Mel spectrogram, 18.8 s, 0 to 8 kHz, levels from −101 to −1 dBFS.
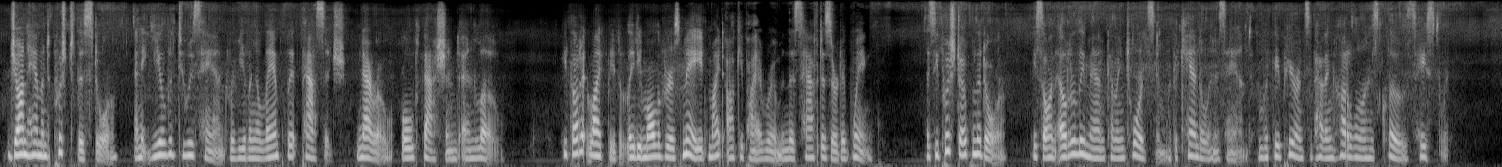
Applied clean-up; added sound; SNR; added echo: neural mask model Resemble Enhance denoiser.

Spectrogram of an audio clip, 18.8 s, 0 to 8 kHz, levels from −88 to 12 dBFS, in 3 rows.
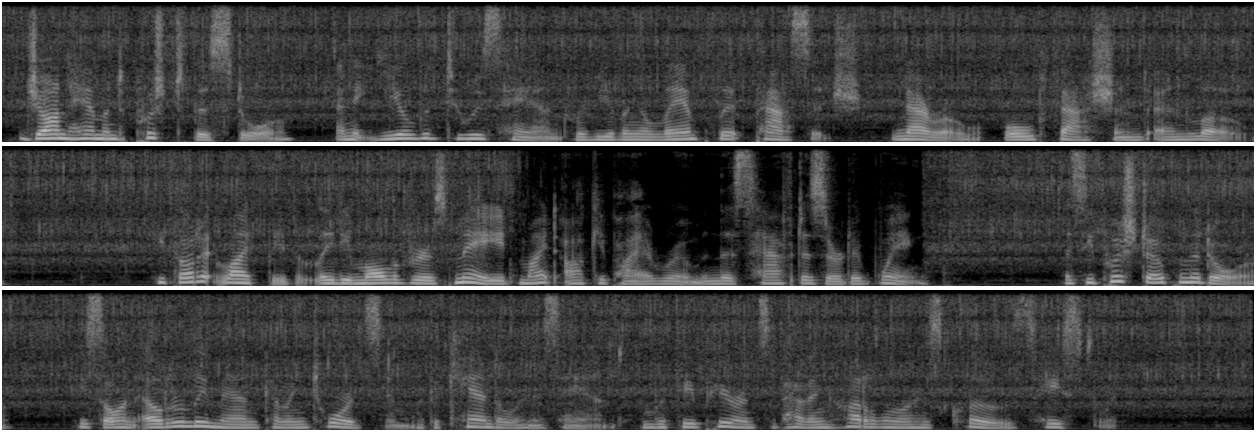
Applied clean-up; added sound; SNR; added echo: none; Sink (filling or washing) / Water tap, faucet; 19 dB; none.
